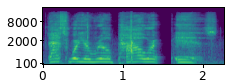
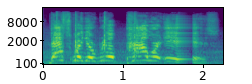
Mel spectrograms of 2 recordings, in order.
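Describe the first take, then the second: First: Slow and much softer, "where" hushed; soft repeat. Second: Slow and emphatic, driving home "where"; preached out, slow, louder. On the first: Preacher repeating the point to the congregation, hushed and slow. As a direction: drop "That's where your real power is" to a near hush. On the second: Preacher urging the congregation, slow loud emphasis. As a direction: preach "That's where your real power is" slow and loud. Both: Real, not acted.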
